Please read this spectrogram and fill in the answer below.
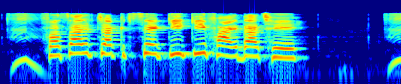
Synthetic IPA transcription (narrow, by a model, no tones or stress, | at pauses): fʰəsəlt͡ʃəkit̪sẽkikifʰajd̪at͡ʃʰɛ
